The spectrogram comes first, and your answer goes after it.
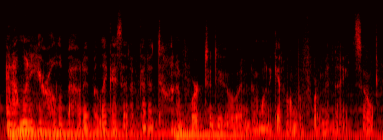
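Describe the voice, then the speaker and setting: An actress playing a quick-talking woman who confides in a colleague in a brisk, hurried way. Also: sits low, sing-song, vocal fry, music in the background, full character voice.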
